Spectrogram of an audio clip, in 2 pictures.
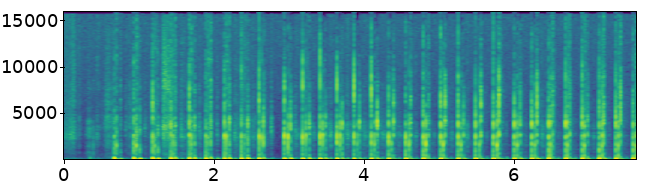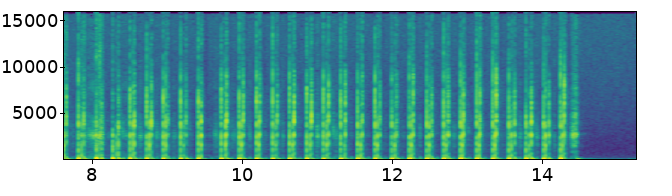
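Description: Fingertips tapping a small hand-held object held right against a condenser microphone, in a fast, even rhythm of about four to five sharp taps a second. Each tap has a deep close-mic thump under a crisp click.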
